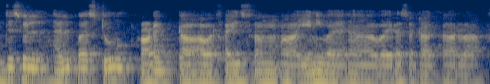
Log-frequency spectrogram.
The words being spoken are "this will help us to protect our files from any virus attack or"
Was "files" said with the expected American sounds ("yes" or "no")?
no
